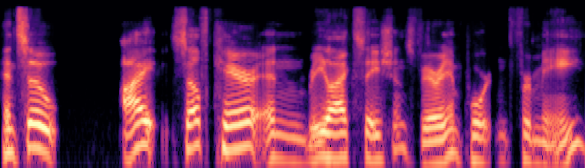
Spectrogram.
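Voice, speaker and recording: An unremarkable speaking voice moves at a moderate pace, with a dry, close sound with no echo and a quiet background. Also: man. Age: 60s. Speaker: nonprofit fundraising consultant. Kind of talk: podcast interview, casual chat.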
